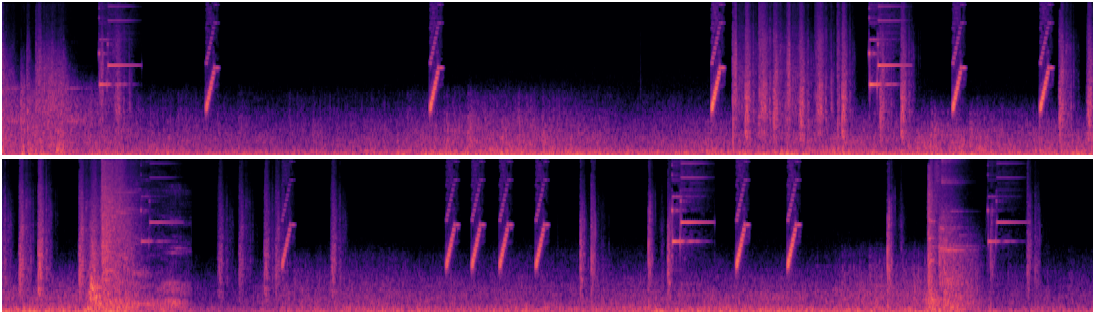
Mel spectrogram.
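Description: Short electronic beeps tick as a menu cursor moves.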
